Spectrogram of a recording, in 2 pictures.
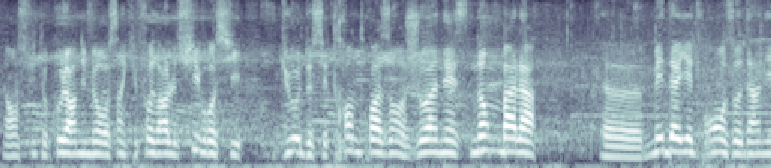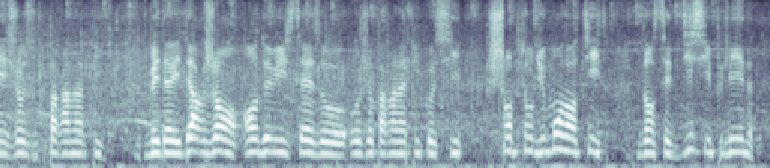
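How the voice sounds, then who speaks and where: A man co-commenting athletics live in audio description at a stadium, lively, calling out results and athlete lists. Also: high-pitched, brisk. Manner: lively, fluent summaries, shouts results. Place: outdoor stadium. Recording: stadium crowd behind commentary.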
